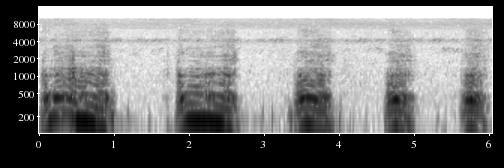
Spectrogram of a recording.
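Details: Lion on safari in South Africa calling close to a jeep, a series of five deep, harmonically rich grunting roars, each about a second long and repeated every one to two seconds, with clear pauses between.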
